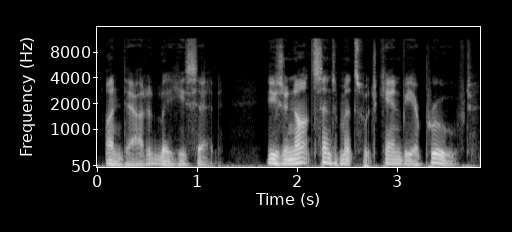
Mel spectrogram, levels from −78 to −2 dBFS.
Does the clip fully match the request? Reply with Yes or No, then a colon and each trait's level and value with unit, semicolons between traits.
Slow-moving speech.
No: average, 170 wpm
